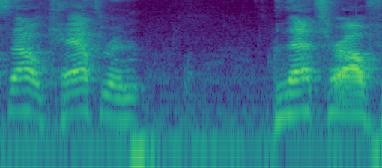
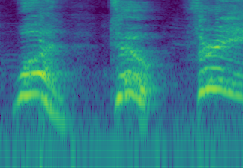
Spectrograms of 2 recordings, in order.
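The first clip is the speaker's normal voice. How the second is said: shouted count, much higher and louder; referee count; 12 semitones higher, 9 dB louder, slower than usual. Acted. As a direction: bang out the pin count like a ref.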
